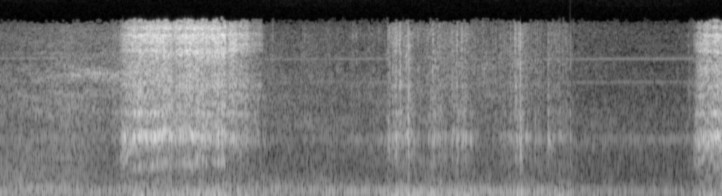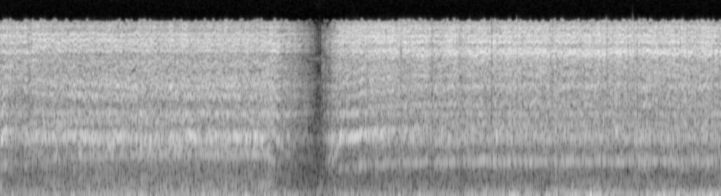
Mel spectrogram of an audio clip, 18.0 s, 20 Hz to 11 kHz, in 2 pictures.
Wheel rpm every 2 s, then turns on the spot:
10, 80, 30, 10, 60, 160, 90, 160, 160.
4-8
